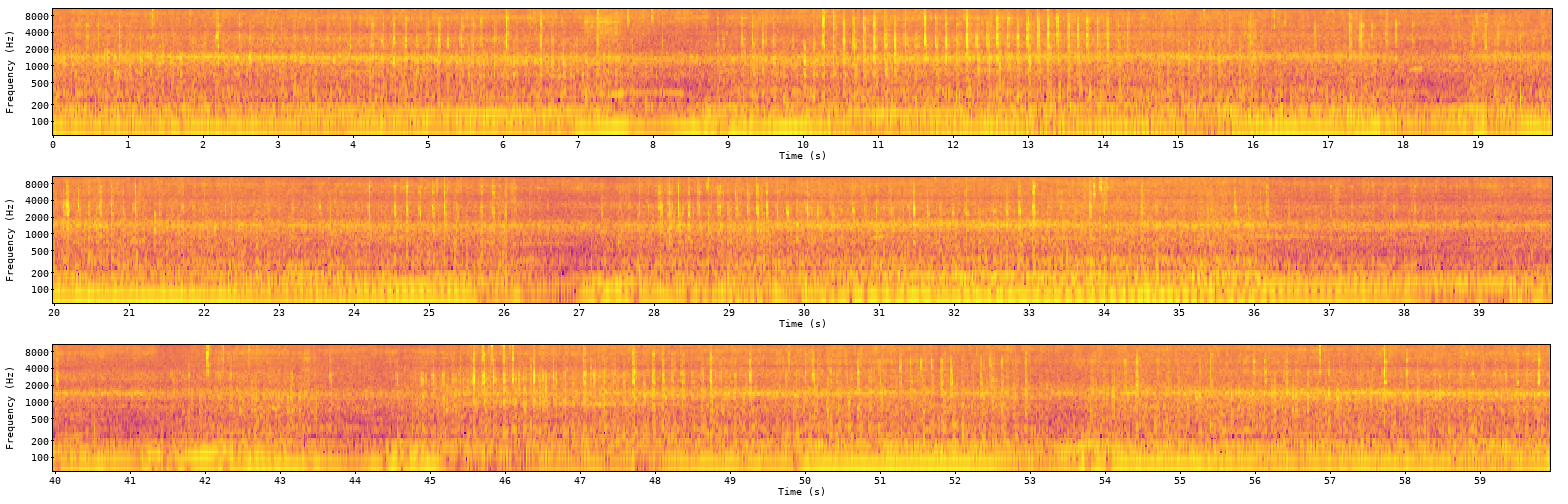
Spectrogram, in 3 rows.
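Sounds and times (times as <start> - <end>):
bulldozer diesel engine droning: 0.0 - 59.9
rapid clattering: 42.4 - 59.9.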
